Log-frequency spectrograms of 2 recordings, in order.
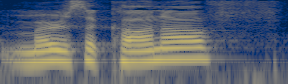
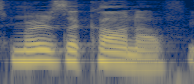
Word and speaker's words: Mirzakhanov: Oh my God, I always mess it up. Mirzakhanov. Did I say it correctly? – I think so. – Oh my God, I always feel bad. Yes, Mirzakhanov.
